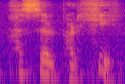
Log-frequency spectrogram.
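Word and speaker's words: Hasselbalch: 그래서 이것을 이론화시킨 사람이 헨더슨 하셀발히 이걸 어떻게 읽을까 고민하다가 그냥 아마 독일 사람 같다는 이제 느낌이 들어서 하셀발히라고 그렇게 그냥 이제 읽겠습니다. CH 발음, 히 발음을 합니다.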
